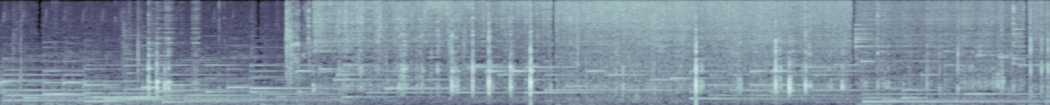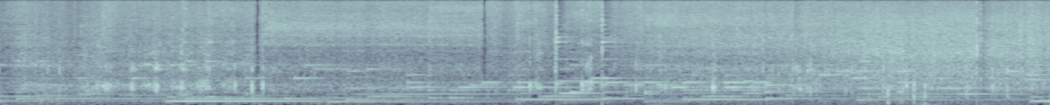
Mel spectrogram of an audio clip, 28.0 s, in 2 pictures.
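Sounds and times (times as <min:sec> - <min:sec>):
background music: 0:00.0 - 0:28.0
metal ladle scraping pot: 0:02.0 - 0:02.7, 0:03.8 - 0:18.3, 0:19.6 - 0:27.8
food sizzling in a pot: 0:03.8 - 0:28.0.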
